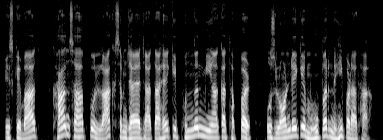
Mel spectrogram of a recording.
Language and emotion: Hindi, neutral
